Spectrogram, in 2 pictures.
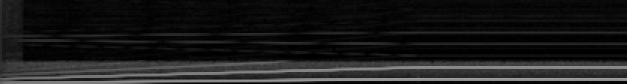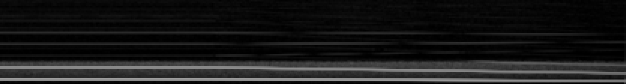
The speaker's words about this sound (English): If you've ever wondered what Finland's public warning siren sounds like, this is it.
